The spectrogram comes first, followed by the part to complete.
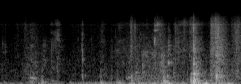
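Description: Hurried footsteps on wet grass with gear and clothing rustling, a few scattered soft knocks, and a sharper thump near the end.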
